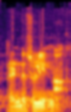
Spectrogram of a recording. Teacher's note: நாவின் நுனி மேல்வாய் அண்ணத்தின் முன்பகுதியை தொடுவதால் பிறக்கும் எழுத்து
